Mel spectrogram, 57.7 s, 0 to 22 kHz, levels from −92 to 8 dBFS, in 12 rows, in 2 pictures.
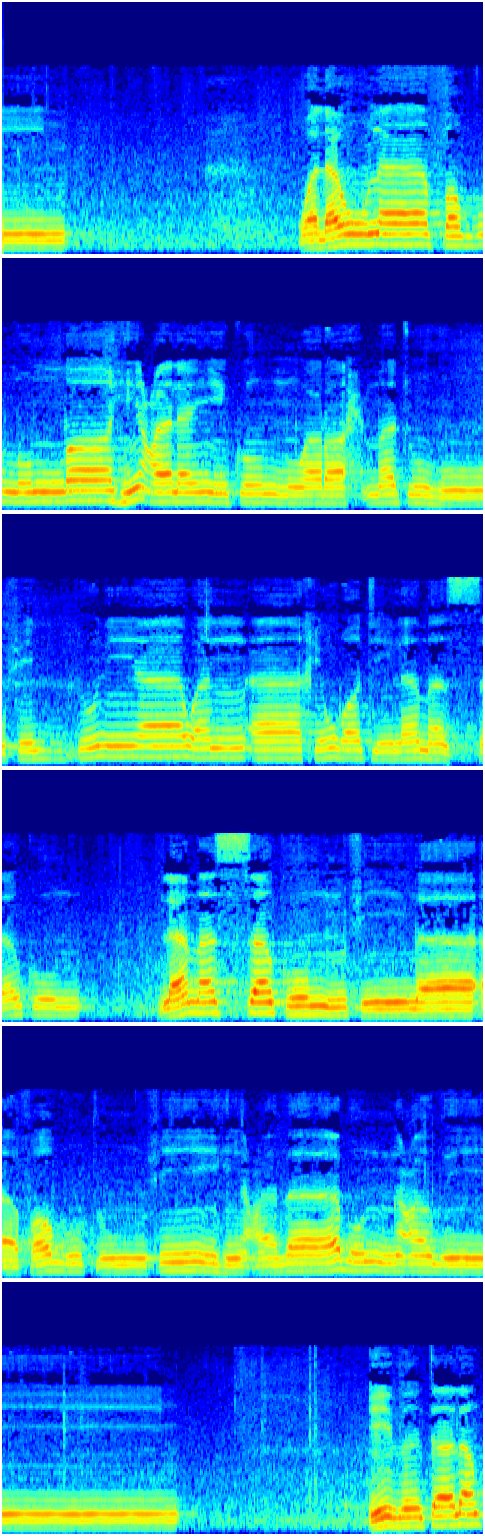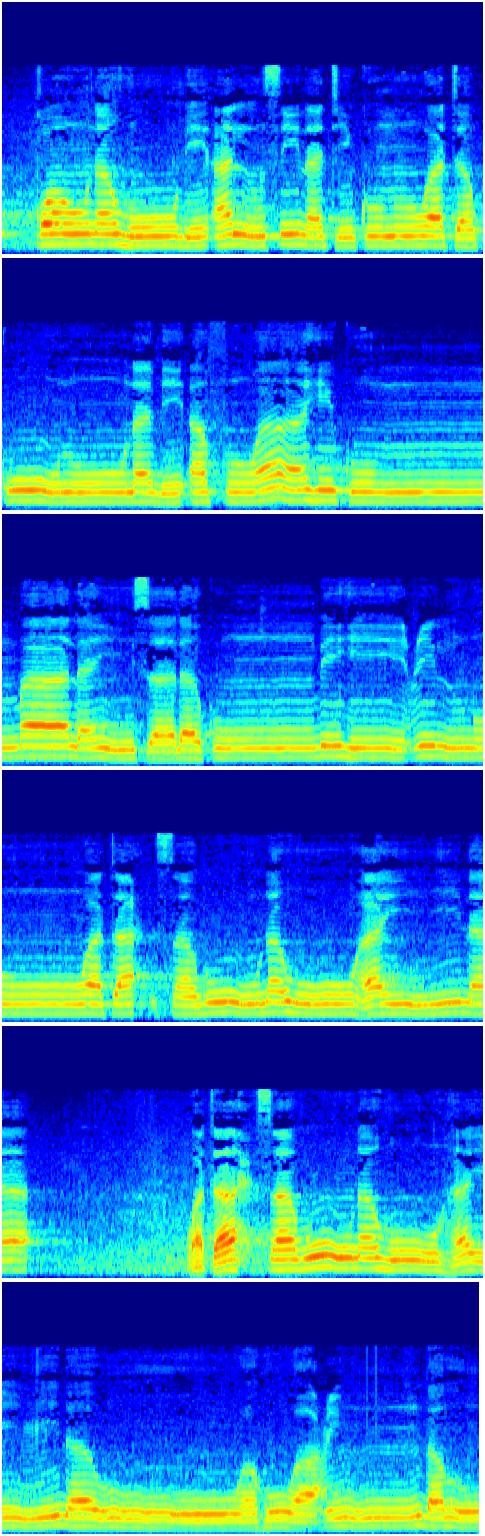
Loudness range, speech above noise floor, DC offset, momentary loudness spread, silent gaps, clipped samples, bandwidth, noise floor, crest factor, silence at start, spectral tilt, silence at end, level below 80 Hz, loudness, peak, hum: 7 LU; 28 dB; under 0.1%; 10 LU; none; under 0.1%; 8 kHz; -48 dBFS; 20 dB; 0 s; -7 dB/octave; 0 s; -70 dBFS; -21 LUFS; 0 dBFS; none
